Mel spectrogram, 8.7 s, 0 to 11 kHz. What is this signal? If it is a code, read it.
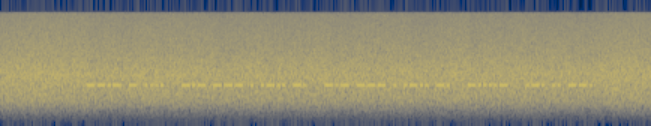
Morse code, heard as a keyed tone, machine-sent, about 34 wpm, 1090 Hz, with heavy radio static and a narrow filter. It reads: QTH KOELN KOELN - RIG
